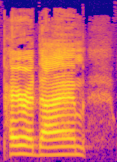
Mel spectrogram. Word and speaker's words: paradigm: The last part of that word is the D-I-G-M. It's one of those words that doesn't sound like it's spelled, paradigm.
